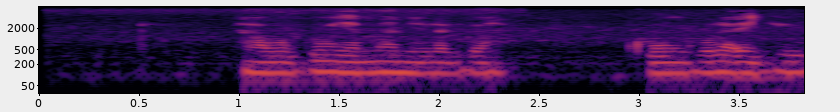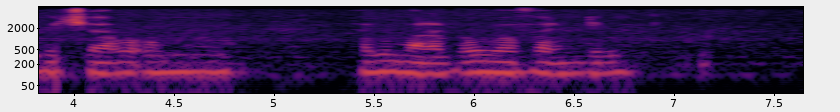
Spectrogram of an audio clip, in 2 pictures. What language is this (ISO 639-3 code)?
kin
